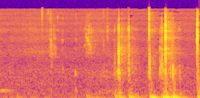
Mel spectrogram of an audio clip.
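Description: Typing on a large-print computer keyboard with yellow keys. After a quiet first second comes a quick run of key clicks.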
